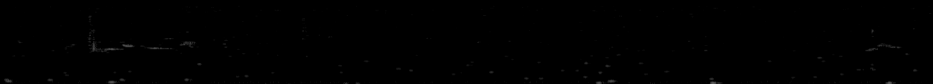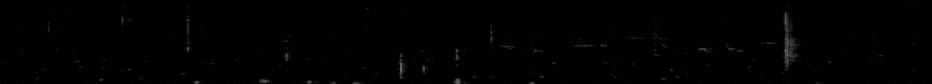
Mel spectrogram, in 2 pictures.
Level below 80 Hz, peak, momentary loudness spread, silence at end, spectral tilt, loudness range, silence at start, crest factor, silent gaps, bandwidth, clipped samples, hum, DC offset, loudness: -72 dBFS; -16 dBFS; 10 LU; 0 s; -1.5 dB/octave; 10 LU; 0 s; 42 dB; none; over 20 kHz; under 0.1%; none; under 0.1%; -56 LUFS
